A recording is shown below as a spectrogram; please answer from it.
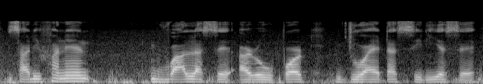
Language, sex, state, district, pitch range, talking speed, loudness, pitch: Assamese, male, Assam, Sonitpur, 110-120 Hz, 110 wpm, -16 LUFS, 115 Hz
